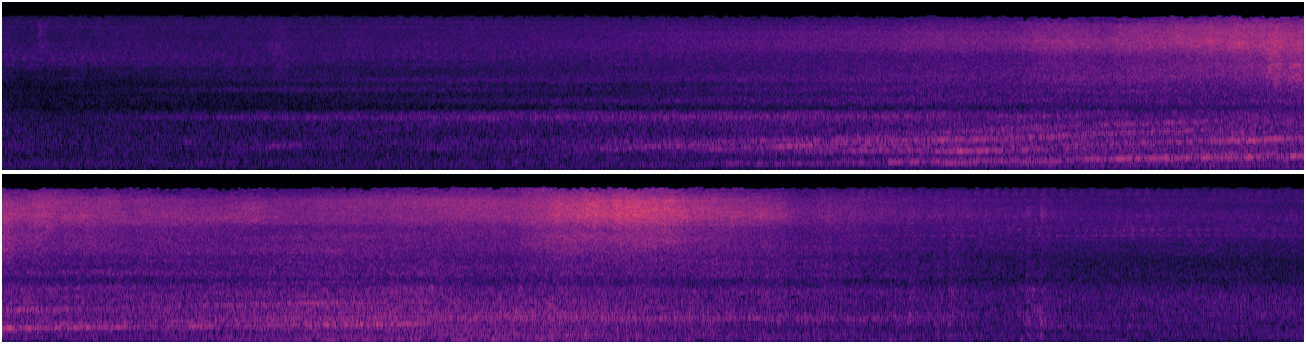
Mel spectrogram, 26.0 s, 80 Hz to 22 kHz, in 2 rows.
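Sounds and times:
wheels rumbling on rail: 5.2 - 25.8.

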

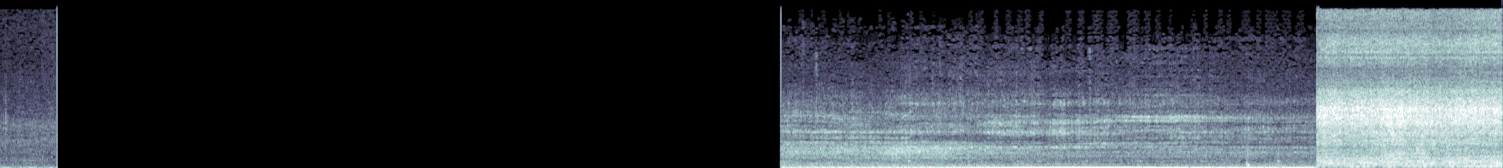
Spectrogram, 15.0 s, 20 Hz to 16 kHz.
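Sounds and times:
hovercraft engine drone: 7.8 - 15.0.

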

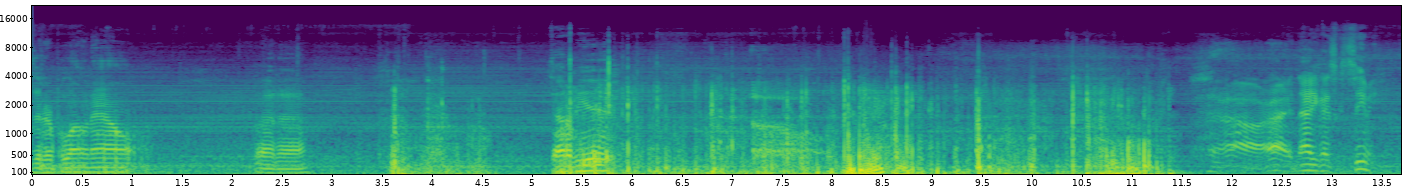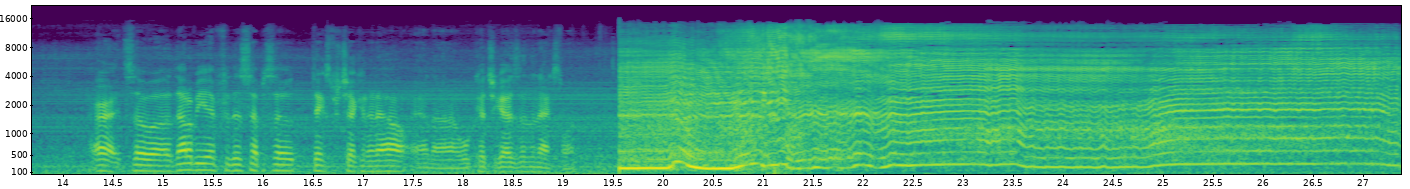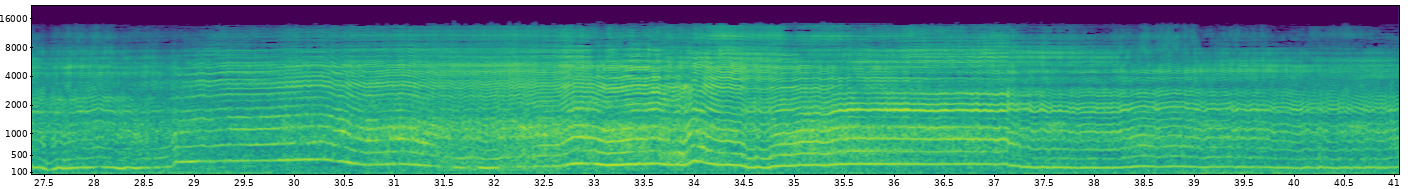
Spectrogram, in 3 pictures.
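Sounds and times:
two-stroke engine at high revs: 19.6 - 41.0.

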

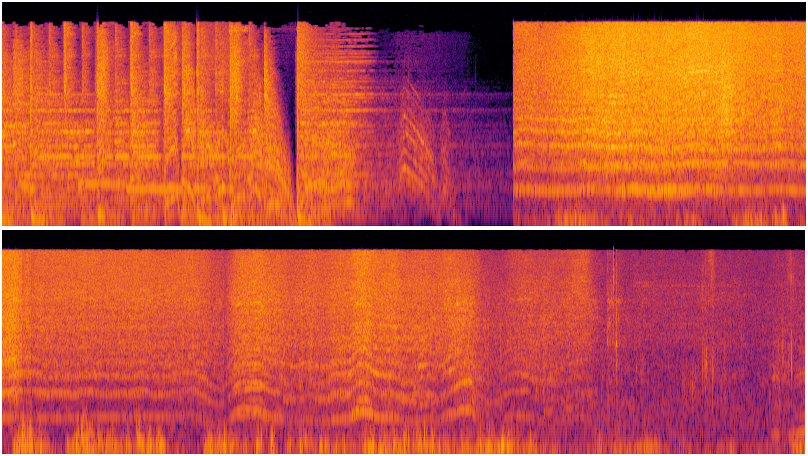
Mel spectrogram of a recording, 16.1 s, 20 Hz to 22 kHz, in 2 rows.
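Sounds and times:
drone motors whining: 5.1 - 15.2
wind buffeting microphone: 5.5 - 16.0.

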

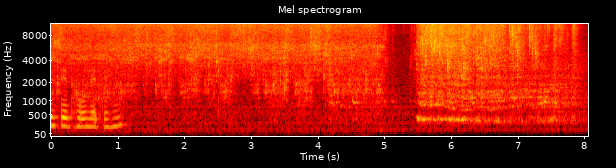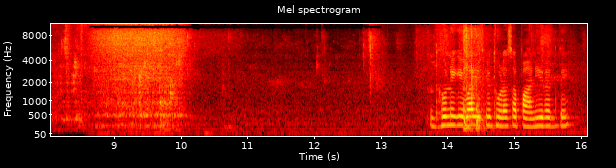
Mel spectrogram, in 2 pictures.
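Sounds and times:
water poured into steel sink: 1.6 - 10.2.

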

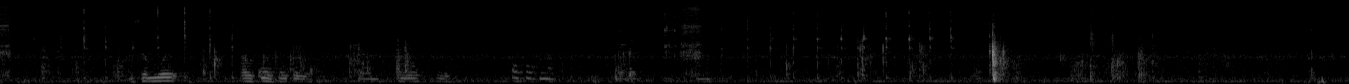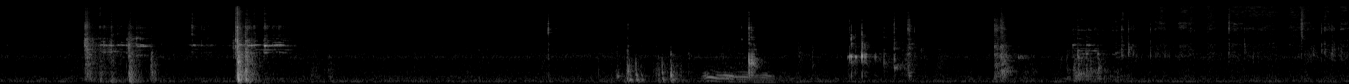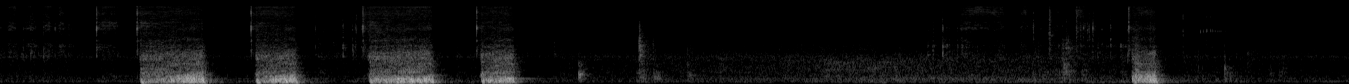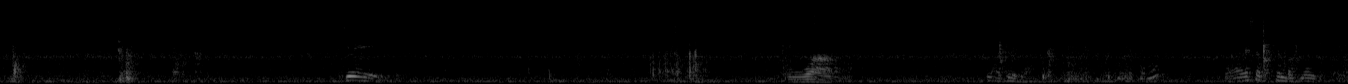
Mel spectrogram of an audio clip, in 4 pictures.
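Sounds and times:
spray can hissing: 0.0 - 0.2, 6.7 - 7.2, 24.9 - 32.3, 36.5 - 38.7.

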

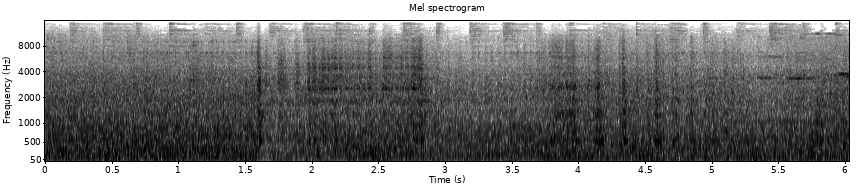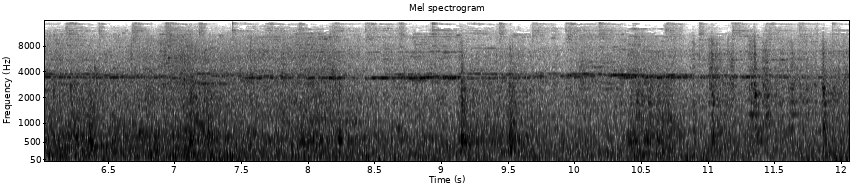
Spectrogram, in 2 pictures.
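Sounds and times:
scraping metal: 1.6 - 12.0
high metallic squeal: 3.7 - 12.0.

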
